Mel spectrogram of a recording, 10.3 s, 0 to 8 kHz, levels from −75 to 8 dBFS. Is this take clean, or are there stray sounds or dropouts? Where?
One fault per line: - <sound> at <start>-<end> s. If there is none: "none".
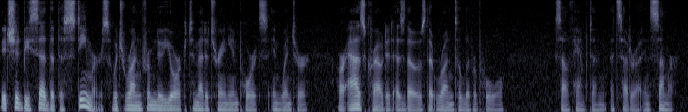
none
